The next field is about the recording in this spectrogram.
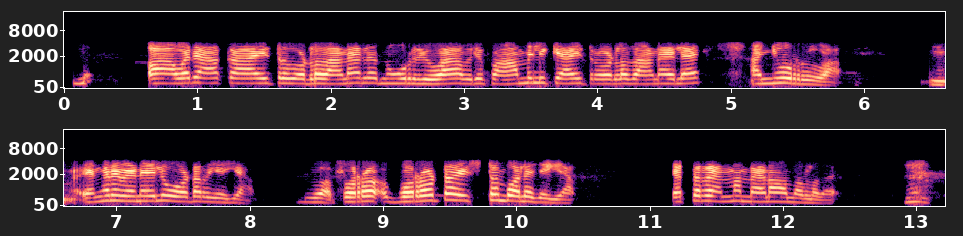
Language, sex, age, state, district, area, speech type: Malayalam, female, 60+, Kerala, Pathanamthitta, rural, conversation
